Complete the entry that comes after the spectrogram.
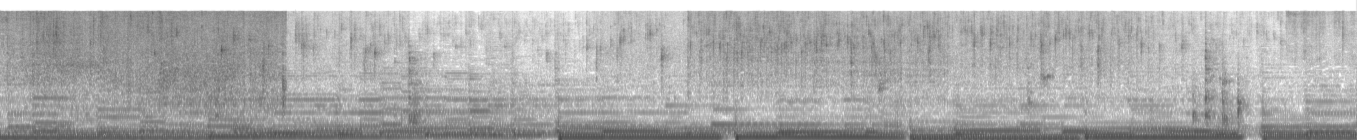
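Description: Breaded zucchini frying in hot oil in a pan, with a steady sizzle that is loudest as the pieces go into the oil.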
